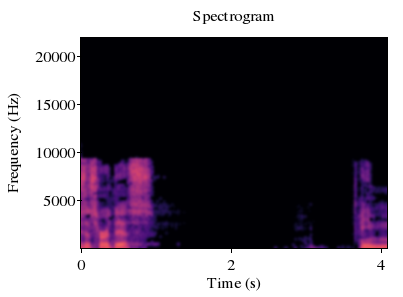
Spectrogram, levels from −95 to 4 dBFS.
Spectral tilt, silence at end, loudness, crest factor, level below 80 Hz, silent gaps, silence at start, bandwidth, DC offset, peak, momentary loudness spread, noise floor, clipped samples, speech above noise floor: -3.5 dB/octave; 0 s; -34 LUFS; 20 dB; -76 dBFS; 1.38-2.81 s, 3.29-3.40 s, 3.50-3.62 s; 0 s; 10 kHz; under 0.1%; -18 dBFS; 8 LU; under -90 dBFS; under 0.1%; over 56 dB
